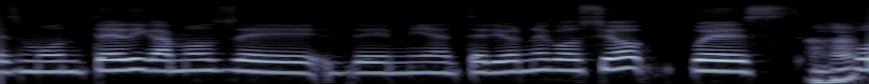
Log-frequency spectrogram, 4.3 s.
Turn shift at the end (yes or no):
no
